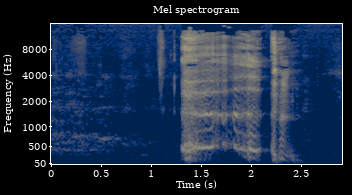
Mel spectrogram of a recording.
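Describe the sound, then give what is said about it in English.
Someone coughs hard after swallowing wrong: a loud, raspy, spluttering burst followed by a short sharp second cough, with no talking. “Sorry, that went down the wrong hole, that one.”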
